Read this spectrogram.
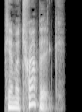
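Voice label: "chemotropic", British English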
